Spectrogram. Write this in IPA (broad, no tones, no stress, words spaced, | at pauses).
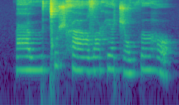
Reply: ʕɯːǀuʃ xaːzˤɤxeɐ̯ t͡ʃɔwθɤːɦɔ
